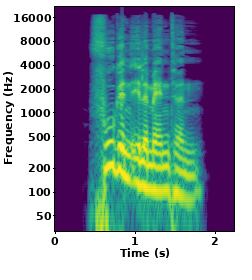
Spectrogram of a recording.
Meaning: dative plural of Fugenelement
- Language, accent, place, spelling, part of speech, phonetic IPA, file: German, Germany, Berlin, Fugenelementen, noun, [ˈfuːɡn̩ʔeleˌmɛntn̩], De-Fugenelementen.ogg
